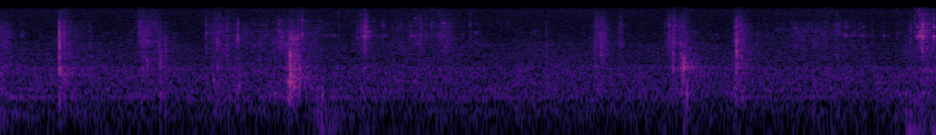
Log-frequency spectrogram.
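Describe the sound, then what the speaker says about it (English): Tarot cards being shuffled at close range, a series of quick crisp riffles and soft slaps with short pauses between them, quiet and with no talking. "Let's just give it one more shuffle."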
